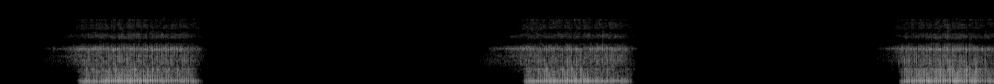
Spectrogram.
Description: This is a 15-minute audio clip of Snoring.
